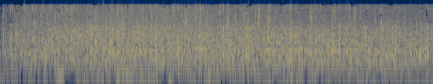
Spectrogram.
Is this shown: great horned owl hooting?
no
